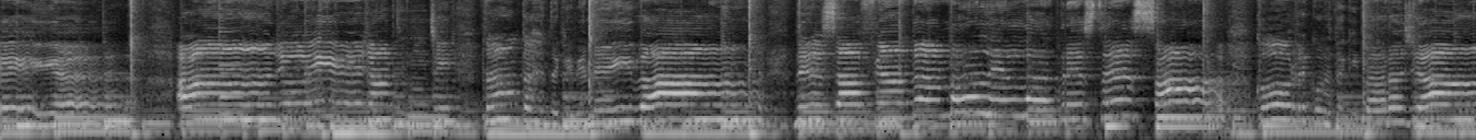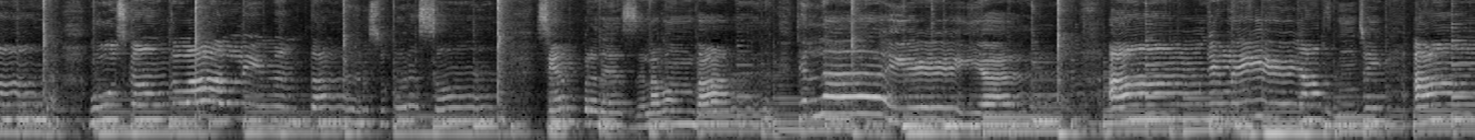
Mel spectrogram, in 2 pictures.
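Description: A woman singing in a small room, accompanying herself on a nylon-string classical guitar plucked in a steady rhythm under the melody.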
